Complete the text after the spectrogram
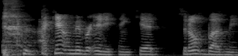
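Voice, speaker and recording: A man puts on a gruff character voice with a fairly high pitch. He talks at a moderate pace. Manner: gruff, grumpy, dismissive.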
